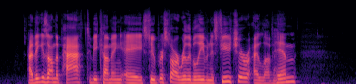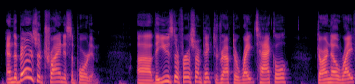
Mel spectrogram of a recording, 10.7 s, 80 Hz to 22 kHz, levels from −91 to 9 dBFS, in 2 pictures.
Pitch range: 150-195 Hz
